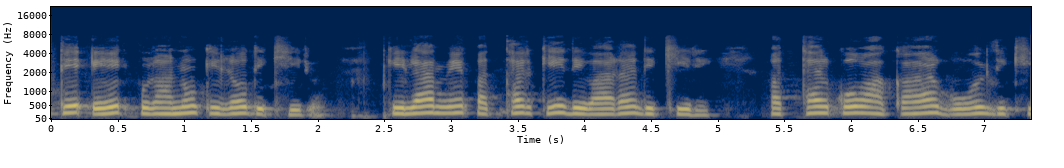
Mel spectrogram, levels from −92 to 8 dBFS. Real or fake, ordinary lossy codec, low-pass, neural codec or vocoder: fake; none; none; codec, 16 kHz, 2 kbps, FreqCodec, larger model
